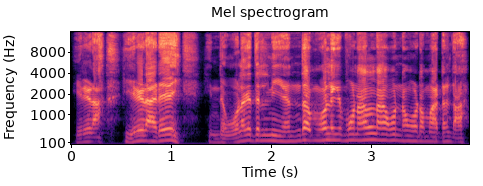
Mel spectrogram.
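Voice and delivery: loud, high-pitched angry shouting; furious threat. Acted. Sage vowing to hunt down his cheating disciple, furious. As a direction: vow revenge at full voice.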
